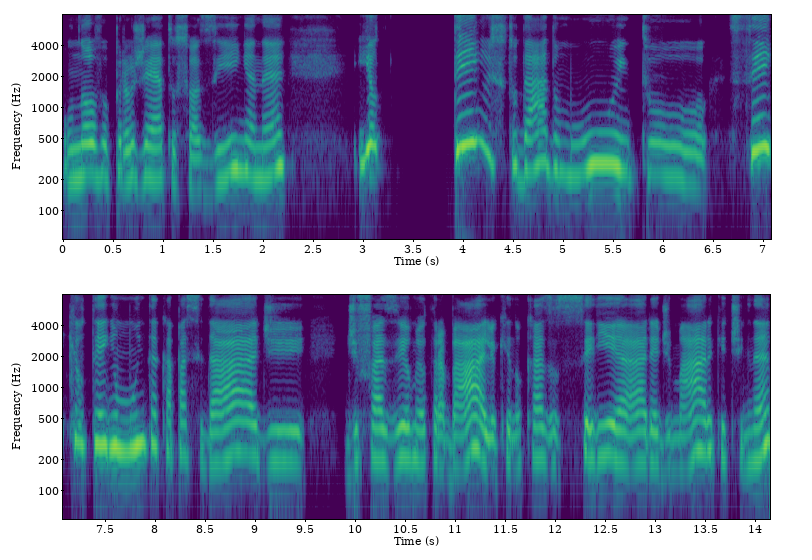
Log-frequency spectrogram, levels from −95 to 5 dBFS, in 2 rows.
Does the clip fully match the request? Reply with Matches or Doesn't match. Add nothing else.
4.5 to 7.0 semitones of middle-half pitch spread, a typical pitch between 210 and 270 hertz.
Matches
